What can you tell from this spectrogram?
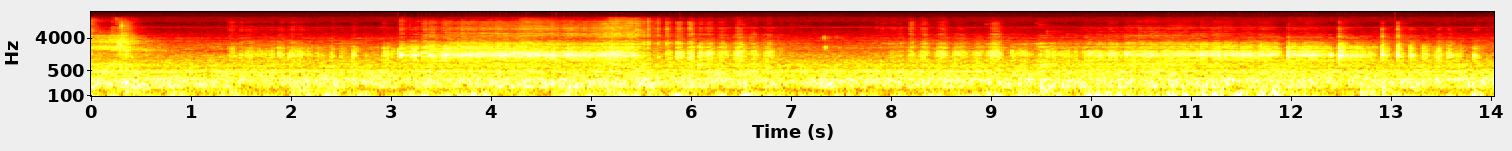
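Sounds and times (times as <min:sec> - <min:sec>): pencil strokes on paper: 0:08.0 - 0:13.9.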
